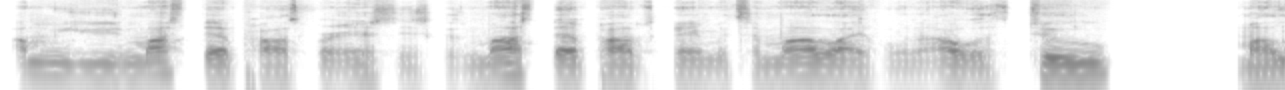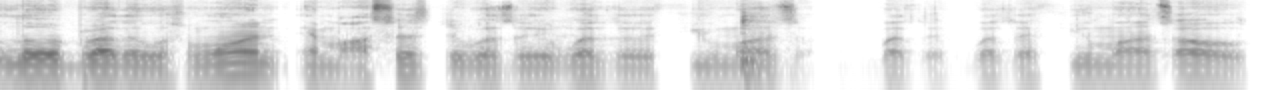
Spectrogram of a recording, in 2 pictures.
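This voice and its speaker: A man's voice: fairly low pitch, level tone, brisk, mellow, no echo. A man in casual podcast chat, rambling and repeating himself as he restarts his thoughts.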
